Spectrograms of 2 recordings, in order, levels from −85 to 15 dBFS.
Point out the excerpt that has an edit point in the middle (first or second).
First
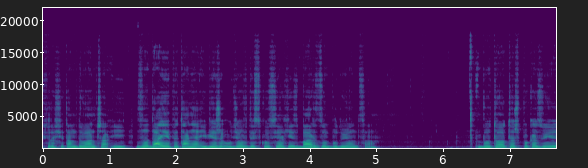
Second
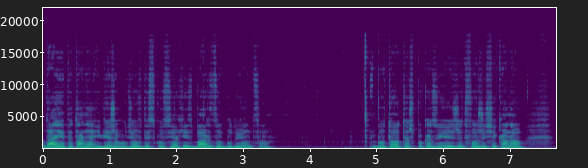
first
